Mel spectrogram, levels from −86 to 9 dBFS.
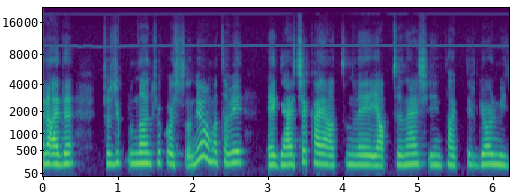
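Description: The clip is speech with a switching supply whistle running for its whole length: a thin high tone near 10 kHz, well below the speech. Its pitch wanders between roughly 9.45 and 9.71 kHz instead of holding steady. That drift is typical of a switch-mode power supply running in an audible burst mode, or beating against another supply, with its frequency shifting as the load changes and leaking into the recording chain.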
